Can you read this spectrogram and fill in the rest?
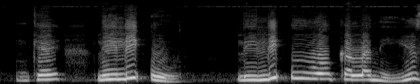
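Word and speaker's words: Liliʻuokalani: Everyone says liliokalani, liliokalani. See this u, it gets left out. Okay? Liliu. Liliu kalani. You say that. Liliu kalani.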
